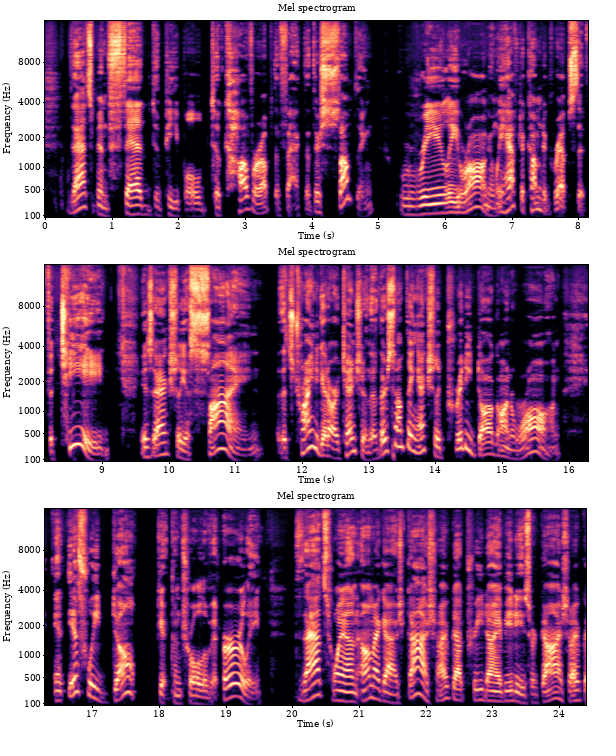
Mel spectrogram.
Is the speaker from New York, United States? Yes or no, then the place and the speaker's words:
no; Omaha, Nebraska, United States; I'm from Omaha, Nebraska, the Corn Huskers.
